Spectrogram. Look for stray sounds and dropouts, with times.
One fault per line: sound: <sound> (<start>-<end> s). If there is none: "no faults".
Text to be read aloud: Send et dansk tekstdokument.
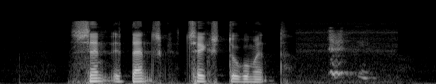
sound: laugh (3.3-3.8 s)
